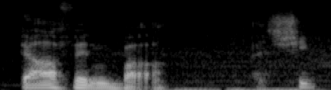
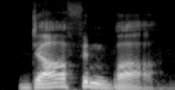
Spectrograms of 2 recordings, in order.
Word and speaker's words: Doffinbaugh: Cerno, and 16th, Paige Doffinbaugh. You know what? I asked her specifically how to pronounce her name, and it is Doffinbaugh. Doffinbaugh is how you say that.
